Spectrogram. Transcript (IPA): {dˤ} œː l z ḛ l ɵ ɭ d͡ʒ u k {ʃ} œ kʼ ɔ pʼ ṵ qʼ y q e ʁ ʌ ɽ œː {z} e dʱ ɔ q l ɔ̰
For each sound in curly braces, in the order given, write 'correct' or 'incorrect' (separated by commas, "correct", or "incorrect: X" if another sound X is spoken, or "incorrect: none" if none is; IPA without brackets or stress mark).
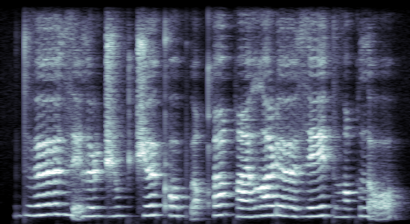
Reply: incorrect: dʱ, incorrect: t͡ʃ, correct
